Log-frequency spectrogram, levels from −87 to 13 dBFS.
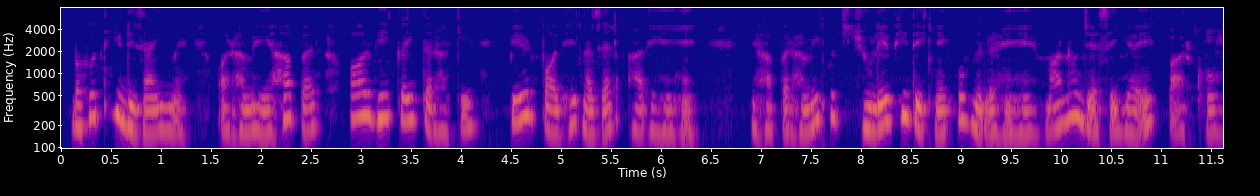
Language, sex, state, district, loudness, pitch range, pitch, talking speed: Hindi, female, Bihar, Sitamarhi, -37 LUFS, 160-245 Hz, 185 Hz, 185 wpm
